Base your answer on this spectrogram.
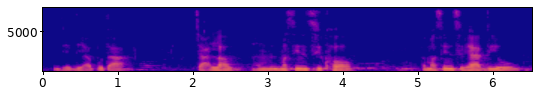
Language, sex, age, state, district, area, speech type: Maithili, female, 30-45, Bihar, Darbhanga, rural, spontaneous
